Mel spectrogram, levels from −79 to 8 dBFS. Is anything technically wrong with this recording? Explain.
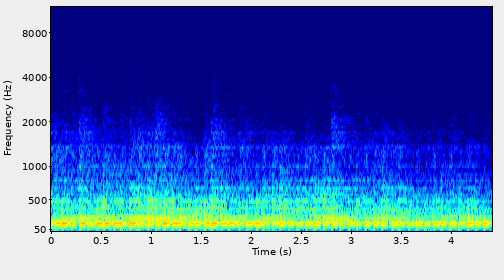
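No, nothing technically wrong can be heard in this music clip.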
